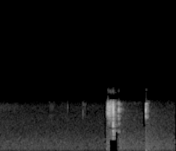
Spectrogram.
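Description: Faint steady hiss, then a quick cluster of sharp clicks about one and a half seconds in and another single click near the end.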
